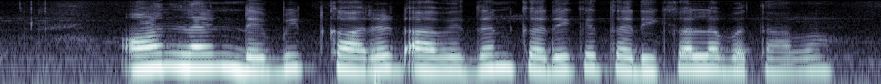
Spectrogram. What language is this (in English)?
Chhattisgarhi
